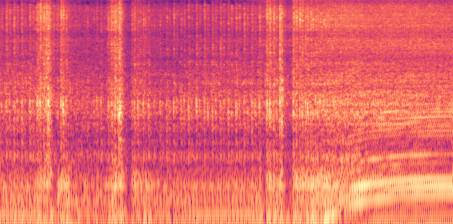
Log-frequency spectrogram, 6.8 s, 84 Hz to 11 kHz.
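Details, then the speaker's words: 1998 Kawasaki Vulcan 1500 Classic V-twin after case and needle bearing replacement, reassembled: revs blip up then drop to an even, lumpy idle with no knocks or rattles; normal running. "all right quick update on the vulcan everything's back together working good"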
